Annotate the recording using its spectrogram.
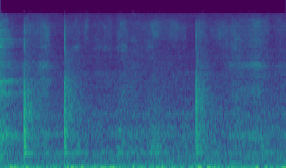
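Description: Chalk writing on a blackboard: faint scratching with a few light taps as the chalk strikes the board.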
